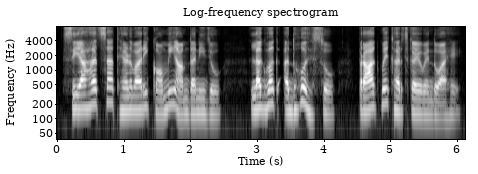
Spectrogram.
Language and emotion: Sindhi, neutral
